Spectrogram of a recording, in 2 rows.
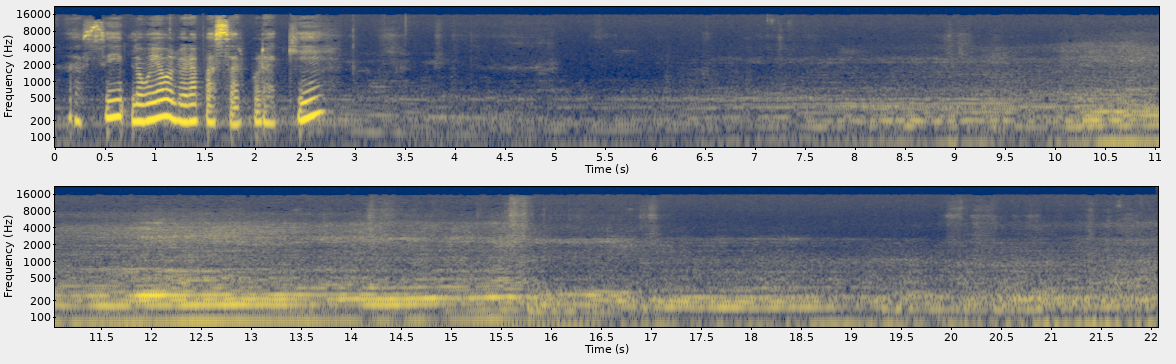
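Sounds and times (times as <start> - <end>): low motor hum: 2.5 - 22.0.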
